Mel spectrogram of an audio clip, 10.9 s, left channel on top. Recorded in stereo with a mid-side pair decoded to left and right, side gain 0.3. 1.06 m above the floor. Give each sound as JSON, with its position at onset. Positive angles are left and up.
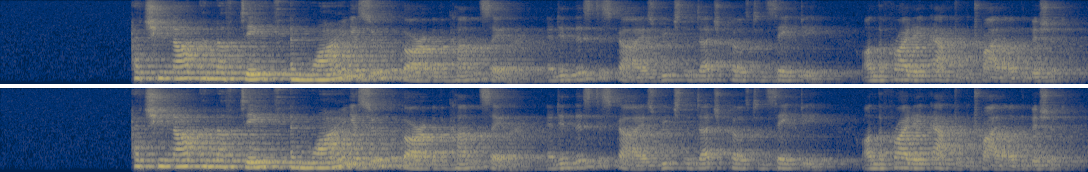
{"t": 1.3, "sound": "a woman speaking", "azimuth_deg": 15, "distance_m": 0.7}
{"t": 3.5, "sound": "a man speaking", "azimuth_deg": -25, "distance_m": 0.5}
